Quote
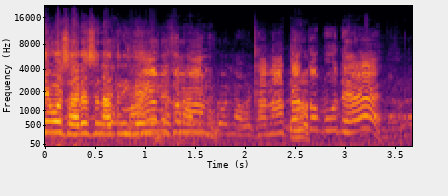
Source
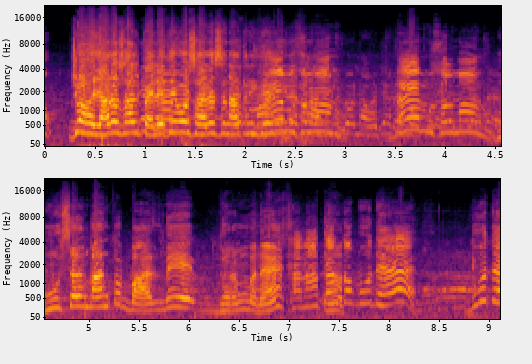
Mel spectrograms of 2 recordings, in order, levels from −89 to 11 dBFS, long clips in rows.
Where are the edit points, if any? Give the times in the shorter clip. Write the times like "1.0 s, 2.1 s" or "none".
2.1 s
